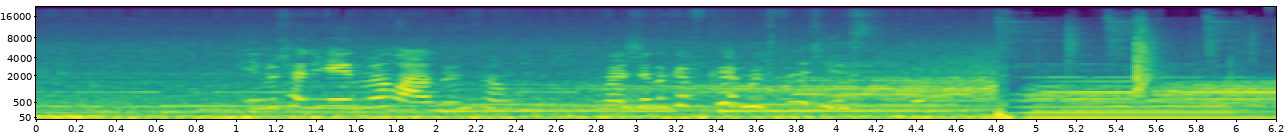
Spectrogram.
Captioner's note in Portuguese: risadas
